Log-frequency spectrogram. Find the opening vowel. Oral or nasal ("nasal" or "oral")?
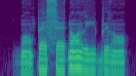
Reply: nasal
